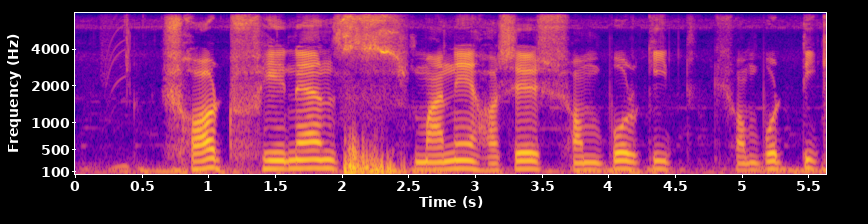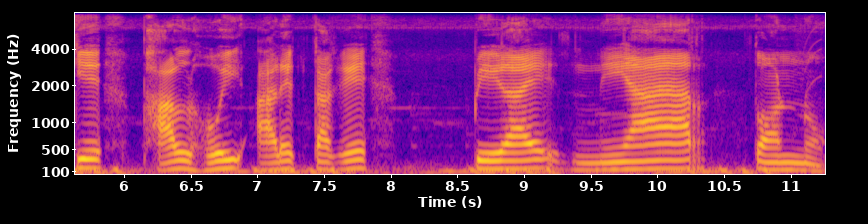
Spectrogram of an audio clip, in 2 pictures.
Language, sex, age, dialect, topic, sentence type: Bengali, male, 60-100, Rajbangshi, banking, statement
